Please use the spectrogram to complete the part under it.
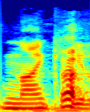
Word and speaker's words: Nike: I've checked the archive and then all we've got after that is Dan saying that Nike is pronounced Nike like Mikey.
